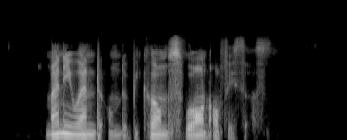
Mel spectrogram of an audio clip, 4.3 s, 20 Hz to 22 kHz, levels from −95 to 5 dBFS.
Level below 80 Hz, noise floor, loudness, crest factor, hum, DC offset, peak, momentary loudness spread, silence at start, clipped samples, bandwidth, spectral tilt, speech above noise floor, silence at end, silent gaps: -52 dBFS; -88 dBFS; -25 LUFS; 22 dB; none; under 0.1%; -6 dBFS; 21 LU; 0.6 s; under 0.1%; 7.6 kHz; -6 dB/octave; 61 dB; 1.05 s; none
